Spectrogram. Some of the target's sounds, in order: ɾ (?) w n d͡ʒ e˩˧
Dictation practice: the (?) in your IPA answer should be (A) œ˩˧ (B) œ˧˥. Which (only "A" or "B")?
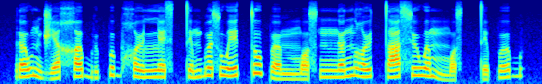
B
